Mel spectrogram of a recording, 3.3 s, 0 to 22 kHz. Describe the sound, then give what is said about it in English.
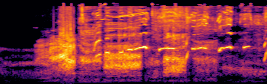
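Recorded coyote vocalizations from a call, shoot, drag hunting call file made entirely of coyote vocals: a loud flurry of overlapping yips, whines and rising yelping notes that break into short bursts, with no talking. “BFA's CSD files, short for call, shoot, drag, 1 through 5, are made up of 100% coyote vocals from BFA's existing library.”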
